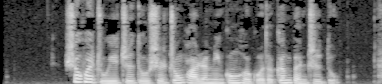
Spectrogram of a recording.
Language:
Chinese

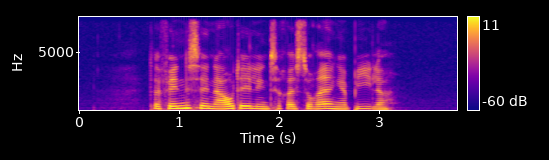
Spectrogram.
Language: Danish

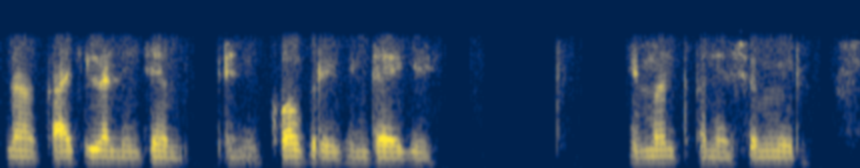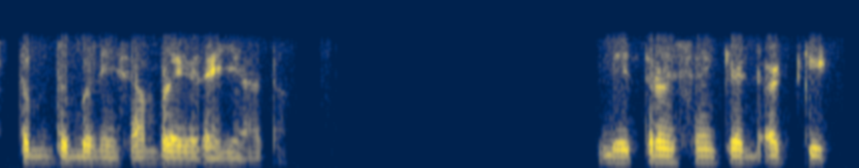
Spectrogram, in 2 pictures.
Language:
Gujarati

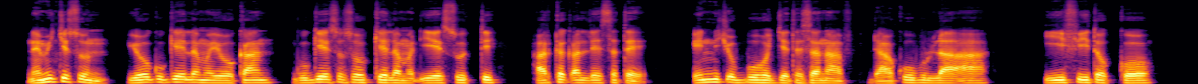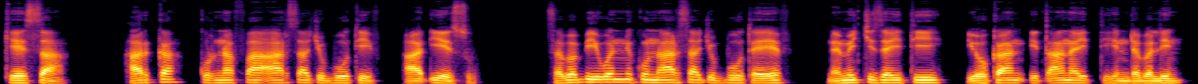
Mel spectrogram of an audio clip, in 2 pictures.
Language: Oromo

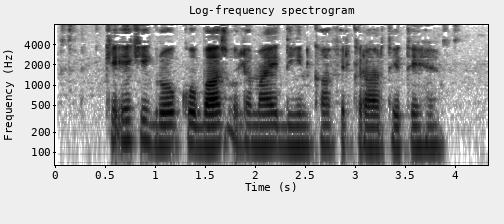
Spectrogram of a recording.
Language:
Urdu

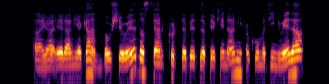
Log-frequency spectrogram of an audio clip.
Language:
Central Kurdish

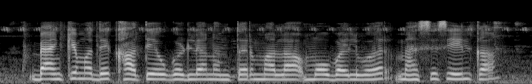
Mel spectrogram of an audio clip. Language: Marathi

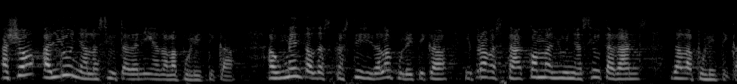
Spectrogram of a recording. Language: Catalan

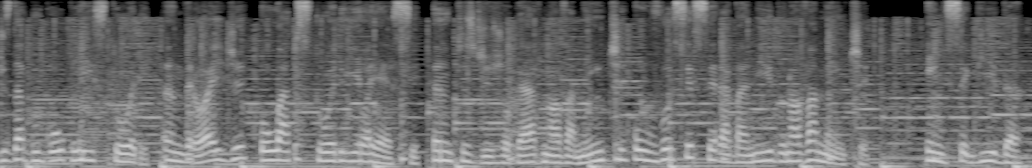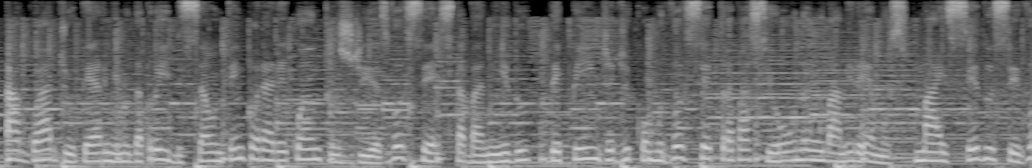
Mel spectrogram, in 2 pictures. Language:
Portuguese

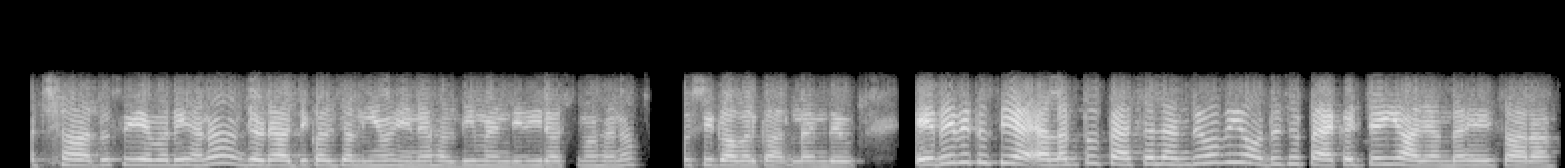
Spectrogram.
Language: Punjabi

